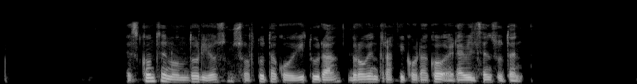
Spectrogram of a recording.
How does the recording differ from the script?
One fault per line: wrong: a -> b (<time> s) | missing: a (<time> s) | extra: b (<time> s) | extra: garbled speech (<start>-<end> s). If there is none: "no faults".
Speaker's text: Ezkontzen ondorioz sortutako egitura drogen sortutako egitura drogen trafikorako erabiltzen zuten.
missing: sortutako egitura drogen (3.9 s)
